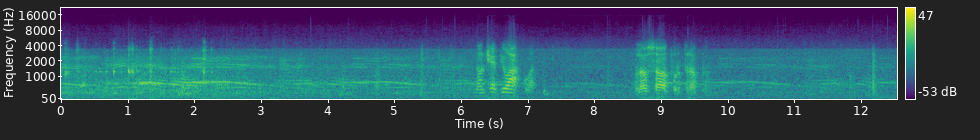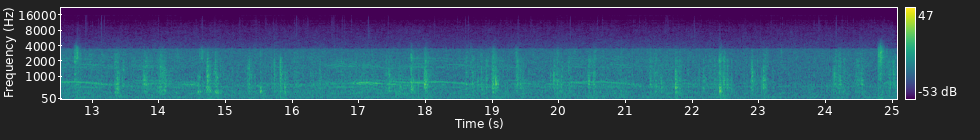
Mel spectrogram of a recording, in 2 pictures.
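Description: Metal armour and shields clank as a group of soldiers shuffles past.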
